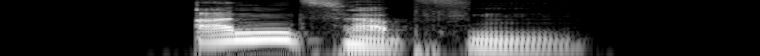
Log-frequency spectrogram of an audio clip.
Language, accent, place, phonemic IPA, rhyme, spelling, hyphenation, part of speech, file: German, Germany, Berlin, /ˈanˌt͡sap͡fn̩/, -ap͡fn̩, anzapfen, an‧zap‧fen, verb, De-anzapfen.ogg
- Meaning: to tap into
